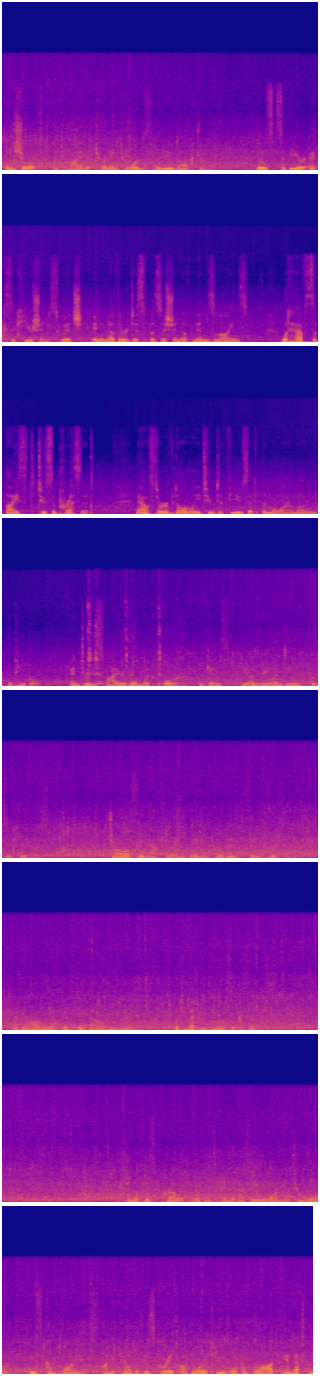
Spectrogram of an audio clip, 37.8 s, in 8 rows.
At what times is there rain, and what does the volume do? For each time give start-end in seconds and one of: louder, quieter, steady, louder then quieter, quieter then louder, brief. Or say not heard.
0.0-37.7 quieter then louder.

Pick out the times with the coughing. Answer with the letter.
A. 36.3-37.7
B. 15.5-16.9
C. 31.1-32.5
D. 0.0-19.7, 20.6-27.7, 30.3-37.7
B.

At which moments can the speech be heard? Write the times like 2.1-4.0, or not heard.
0.0-19.7, 20.6-27.7, 30.3-37.7.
